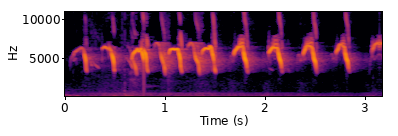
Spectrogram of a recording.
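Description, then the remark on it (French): A newly hatched pigeon chick chirps over and over in a steady run of high, thin peeping calls, about three per second, clear with no talking. “Mais que vais-je faire de cet oisillon Il ne peut pas vivre là, sur mon front.”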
